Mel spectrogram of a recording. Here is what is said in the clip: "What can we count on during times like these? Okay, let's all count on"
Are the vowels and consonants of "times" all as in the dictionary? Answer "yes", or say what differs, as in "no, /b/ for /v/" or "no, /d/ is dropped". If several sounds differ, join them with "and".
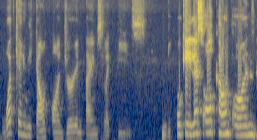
no, /s/ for /z/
